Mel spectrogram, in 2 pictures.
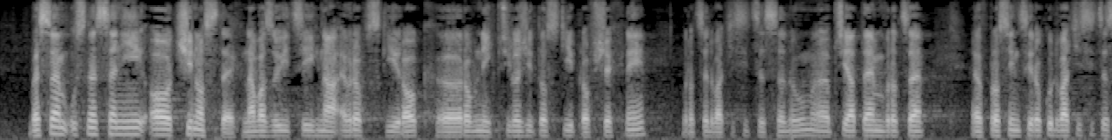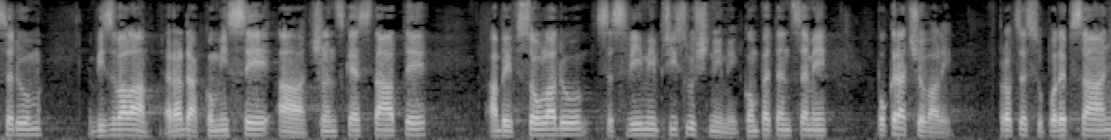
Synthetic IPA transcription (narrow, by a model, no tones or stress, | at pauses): vɛsvɛːmʔusnɛsɛɲiːʔo̞t͡ʃɪno̞st̪ɛxnavazujiːt͡siːxnaʔɛ̰vɾo̞pskiːɾo̞kɾo̞vniːxpr̥iːlɛʒɪt̪o̞sciːpɾo̞fʃɛxnɪ | vɾo̞t͡sɛdvacɪsiːt͡sɛsɛdumpr̥ɪjat̪ɛːmvɾot͡sɛ | fpɾo̞sɪnt͡sɪɾo̞kudvacɪsiːt͡sɛsɛdum | vɪzvalaɾadako̞mɪsɪʔat͡ʃlɛnskɛːst̪aːt̪ɪ | ʔabɪfso̞wladusɛsviːmɪpr̝̥iːsluʃniːmɪko̞mpɛt̪ɛnt͡sɛmɪ | po̞kɾat͡ʃo̞valɪ̰ | fpɾo̞t͡sɛsupo̞dɛpsaːɲː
